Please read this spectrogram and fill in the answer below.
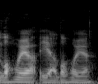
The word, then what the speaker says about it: La Jolla: No, it started at La Jolla? Is that how you say it? – Yeah, La Jolla.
